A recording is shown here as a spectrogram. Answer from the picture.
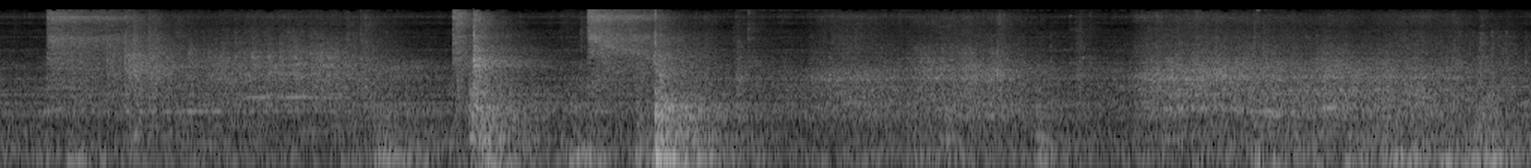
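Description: A FIRST Robotics competition robot's electric drive and lift motors running as it raises a stack of plastic totes and drives it onto a plywood platform, with several knocks and thumps, the loudest about three to four and a half seconds in.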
